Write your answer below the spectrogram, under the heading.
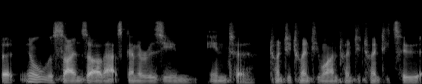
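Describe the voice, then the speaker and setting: Very deep and low in pitch, a man with a London accent speaks very fast in a bright, sharp tone, in a dry, close sound with no echo. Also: quiet background. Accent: London accent, noticeable. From London, England. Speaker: insurance executive. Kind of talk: podcast interview. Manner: measured, thoughtful with some hesitations.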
